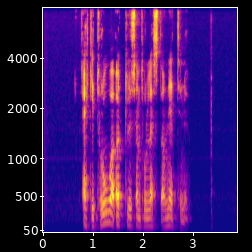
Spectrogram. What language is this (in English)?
Icelandic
